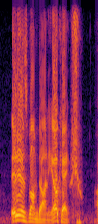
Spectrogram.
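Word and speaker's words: Mamdani: Is that how it's spelled? It is Mum Donnie.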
